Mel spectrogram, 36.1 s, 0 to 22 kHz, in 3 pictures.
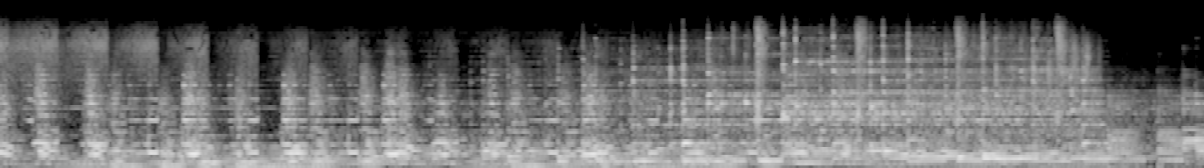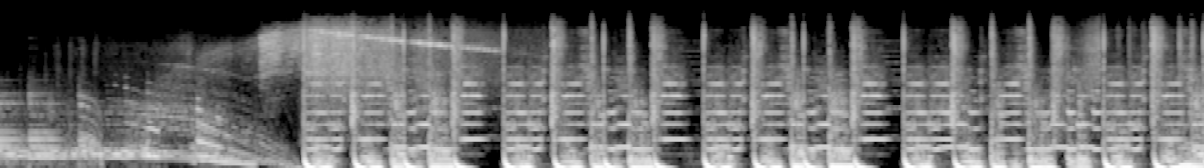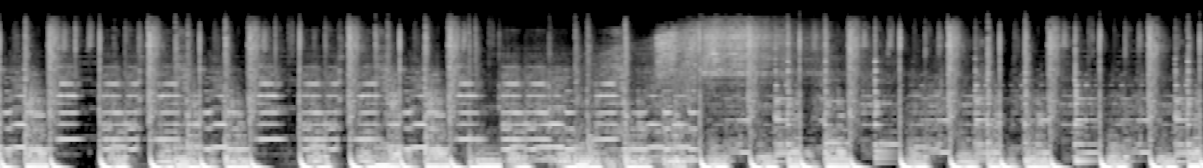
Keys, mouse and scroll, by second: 0.2 ctrl+space, 1.1 ctrl+click, 2.1 click, 3.3 click, 4.3 shift+click, 6.5 click, 7.5 click, 8.6 Up, 11.9 click, 13.0 click, 13.9 Up, 18.0 click, 18.6 click, 19.3-21.1 drag, 21.4 KP_5, 22.4 click, 24.8 click, 25.7 click, 27.1 Right, 32.4 click, 33.8 5, 35.0 click.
